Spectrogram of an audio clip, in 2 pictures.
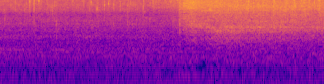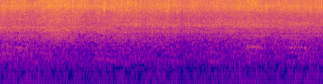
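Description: Seasoned chicken breast frying in hot oil in a cast iron skillet: a steady sizzle that turns much louder about two seconds in, as a second breast is laid into the pan.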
